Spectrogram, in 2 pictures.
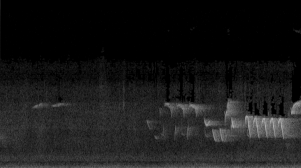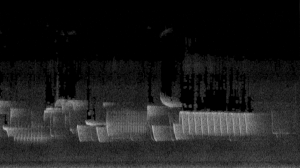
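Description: A songbird singing a long run of fast trills, jumping from one pitch to another, over a steady low rumble.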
